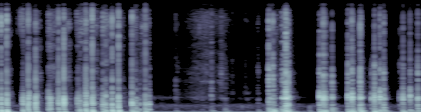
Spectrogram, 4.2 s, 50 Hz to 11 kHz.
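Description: Fingertips tap quickly on the glossy cardboard slipcover of a hollow plastic 4K UHD Blu-ray case of Top Gun Maverick held in hand. Rapid, dry, clicky taps with a hollow plastic knock come in bursts, broken by a brief quieter stretch of soft scratching before the tapping resumes.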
